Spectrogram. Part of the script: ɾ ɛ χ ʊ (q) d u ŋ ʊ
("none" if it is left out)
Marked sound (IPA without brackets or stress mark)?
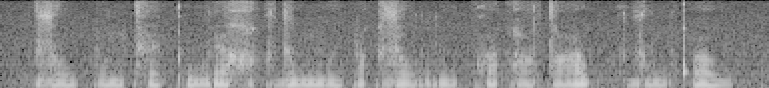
q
